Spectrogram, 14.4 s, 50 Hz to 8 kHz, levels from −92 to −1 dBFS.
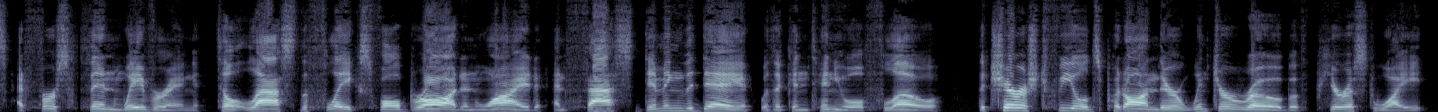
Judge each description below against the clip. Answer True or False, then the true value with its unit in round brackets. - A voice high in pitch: False (135 Hz)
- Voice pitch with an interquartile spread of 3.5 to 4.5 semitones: True (3.8 semitones)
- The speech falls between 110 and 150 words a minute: True (140 wpm)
